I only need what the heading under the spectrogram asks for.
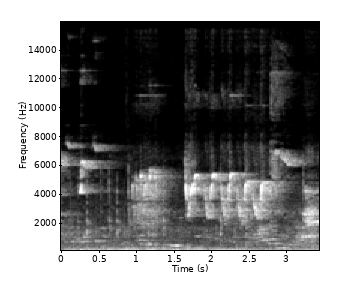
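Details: Sulingan, or tledekan gunung, giving clear melodious song: high whistled notes in a run of short slurred phrases, over a faint low hum.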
